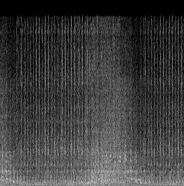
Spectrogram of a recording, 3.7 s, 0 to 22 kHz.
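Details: Peugeot 607 2.7 HDI diesel at idle: uneven gritty grinding and scraping over the running note with no steady beat. Grinding noise at idle, source not pinned down.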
